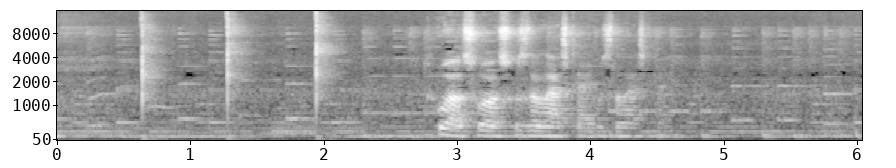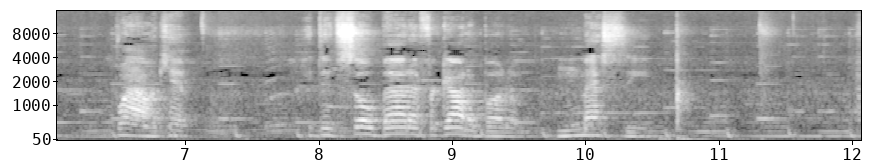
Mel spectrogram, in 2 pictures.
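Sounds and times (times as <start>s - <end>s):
fingers snapping: 0.6s - 2.2s, 10.7s - 11.7s.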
